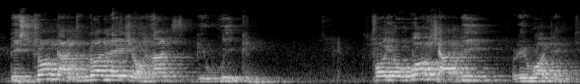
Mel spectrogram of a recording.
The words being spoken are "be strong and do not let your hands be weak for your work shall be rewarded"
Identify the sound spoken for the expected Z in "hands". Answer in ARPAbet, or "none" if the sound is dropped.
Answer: S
